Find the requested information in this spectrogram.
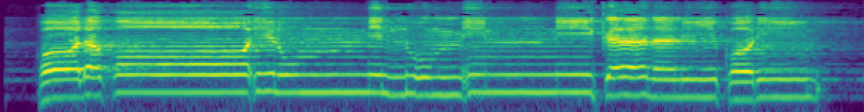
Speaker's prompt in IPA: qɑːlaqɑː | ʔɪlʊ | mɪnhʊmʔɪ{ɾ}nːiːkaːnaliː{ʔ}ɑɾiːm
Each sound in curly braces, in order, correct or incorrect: incorrect: none, incorrect: q

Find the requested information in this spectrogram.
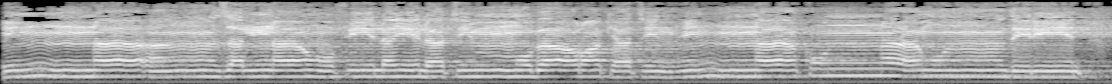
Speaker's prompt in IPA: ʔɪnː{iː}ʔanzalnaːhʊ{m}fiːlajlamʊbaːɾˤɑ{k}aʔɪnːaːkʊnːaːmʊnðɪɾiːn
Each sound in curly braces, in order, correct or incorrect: incorrect: aː, incorrect: none, correct

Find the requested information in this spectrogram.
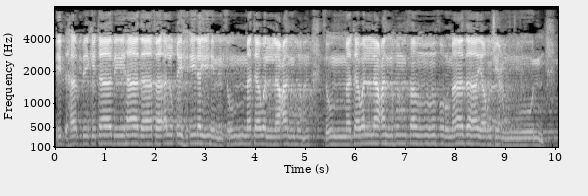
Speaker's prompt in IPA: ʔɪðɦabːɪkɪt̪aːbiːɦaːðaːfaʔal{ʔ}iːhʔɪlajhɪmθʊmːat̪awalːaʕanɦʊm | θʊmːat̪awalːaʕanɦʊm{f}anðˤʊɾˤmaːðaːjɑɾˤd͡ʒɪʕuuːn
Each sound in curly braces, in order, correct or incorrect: incorrect: q, correct

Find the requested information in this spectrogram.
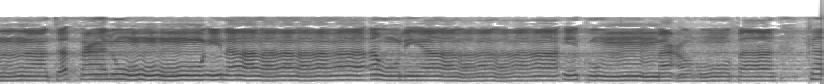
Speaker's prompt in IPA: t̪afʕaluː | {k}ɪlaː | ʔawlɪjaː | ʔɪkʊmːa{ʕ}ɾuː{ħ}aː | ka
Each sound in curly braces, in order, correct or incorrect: incorrect: ʔ, correct, incorrect: f

